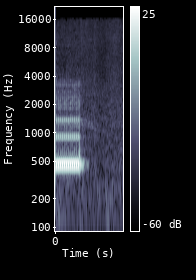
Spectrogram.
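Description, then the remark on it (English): A short, loud electronic telephone ring tone sounds once over the line as a call is placed to a guest, a steady buzzy pitch that cuts off after about a third of a second, leaving faint line hiss. “It's ringing.”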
